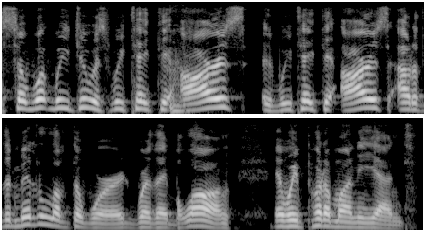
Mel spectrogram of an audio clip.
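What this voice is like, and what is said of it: Boston accent. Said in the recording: “you guys love busting my nuts about my accent ... I'm just gonna go with Boston”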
